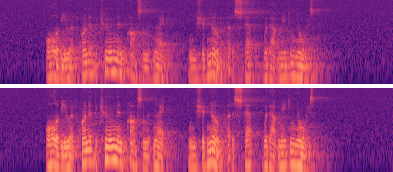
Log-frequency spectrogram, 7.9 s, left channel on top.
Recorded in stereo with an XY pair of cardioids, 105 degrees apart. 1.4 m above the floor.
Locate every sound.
0.9 s a man speaking: 45° right, 1.1 m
